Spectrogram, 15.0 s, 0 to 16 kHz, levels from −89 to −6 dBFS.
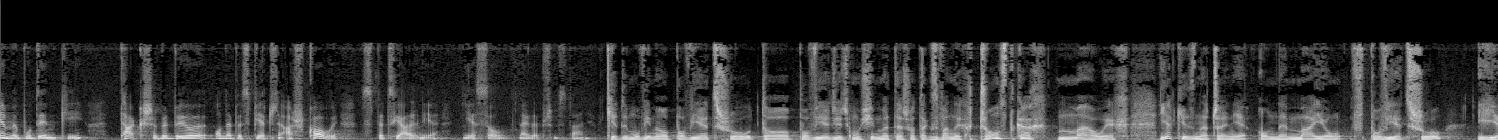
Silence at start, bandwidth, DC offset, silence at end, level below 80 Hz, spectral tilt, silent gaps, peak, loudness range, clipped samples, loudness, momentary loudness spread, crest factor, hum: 0 s; 11.5 kHz; under 0.1%; 0 s; -40 dBFS; -5.5 dB/octave; none; -2 dBFS; 4 LU; under 0.1%; -21 LUFS; 9 LU; 18 dB; none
